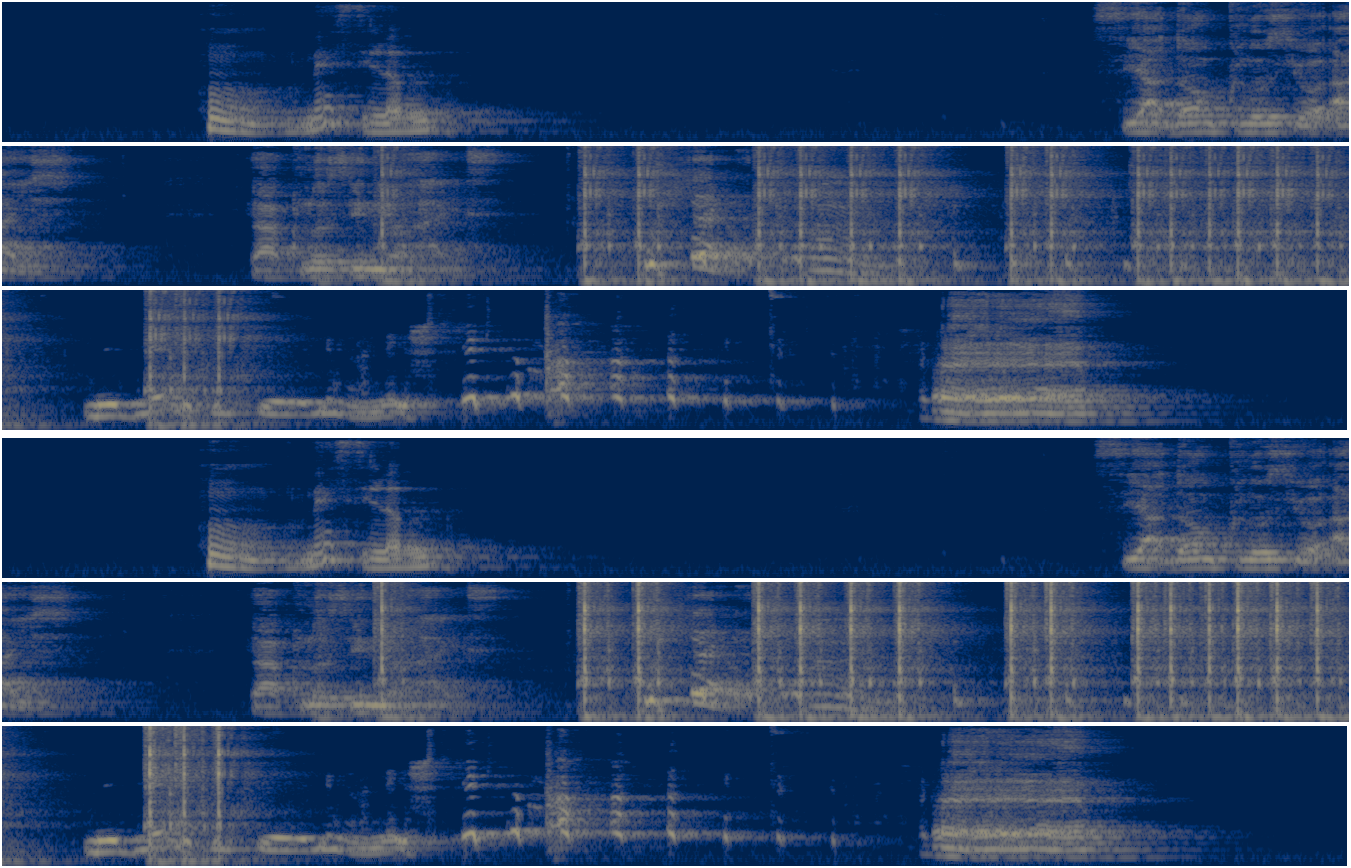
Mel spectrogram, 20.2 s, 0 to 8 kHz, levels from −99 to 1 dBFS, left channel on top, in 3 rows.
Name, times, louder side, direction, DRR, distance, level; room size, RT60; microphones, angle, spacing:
voice 1, 1.0-2.2 9.9-10.5 11.5-11.9 12.6-12.7 13.1-13.2 13.9-16.9, right 1 dB, 10° right, 8 dB, 0.4 m, -47 dB
voice 2, 5.5-7.1 8.0-9.2 10.2-10.4 18.1-18.9, left 1 dB, 20° left, 2 dB, 1.7 m, -46 dB
sound 1, 8.3-8.8 9.6-10.1 10.5-11.4 11.7-13.5 14.2-14.6, right 10 dB, 65° right, 0.7 m, -39 dB
voice 3, 10.8-11.5 11.8-12.5 13.1-13.5, left 2 dB, 60° left, 6 dB, 1.3 m, -59 dB
10.5 x 8.3 x 8.8 m, 1.0 s
head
